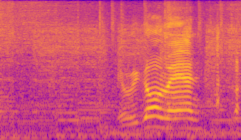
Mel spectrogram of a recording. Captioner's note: laughter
